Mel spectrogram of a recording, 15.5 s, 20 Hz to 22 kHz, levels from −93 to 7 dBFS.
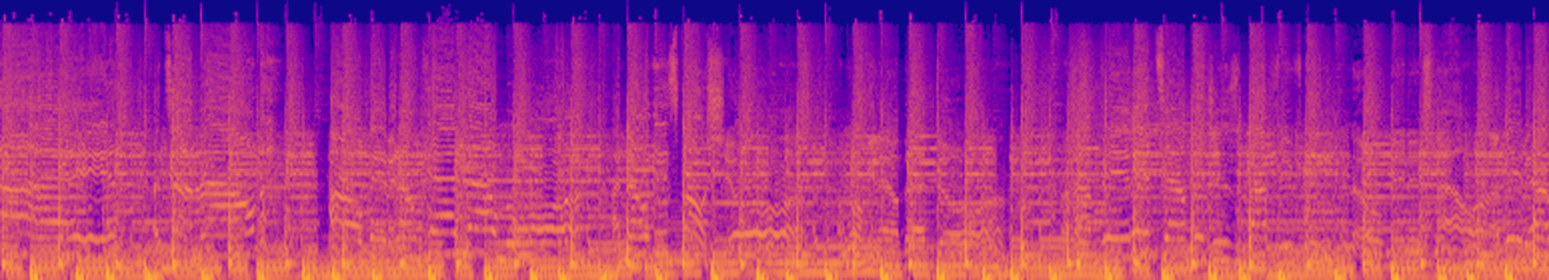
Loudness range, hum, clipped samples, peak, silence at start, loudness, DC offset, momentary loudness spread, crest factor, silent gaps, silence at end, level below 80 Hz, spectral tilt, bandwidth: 1 LU; none; under 0.1%; -2 dBFS; 0 s; -20 LUFS; under 0.1%; 2 LU; 16 dB; none; 0 s; -22 dBFS; -5 dB/octave; 19.5 kHz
